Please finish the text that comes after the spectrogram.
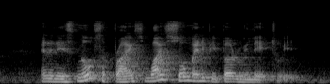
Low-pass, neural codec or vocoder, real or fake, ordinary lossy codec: none; none; real; none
